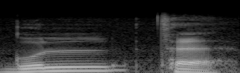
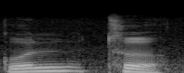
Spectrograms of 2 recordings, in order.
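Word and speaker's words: قُلْتُ: O da gulte, gulti, gultu. Bu şekilde okunabilir. Galenin çekimini bilenler bunun farkında. Mazi fiildir. Ama bunun cevabı şudur. Gultu diye okunur bu.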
